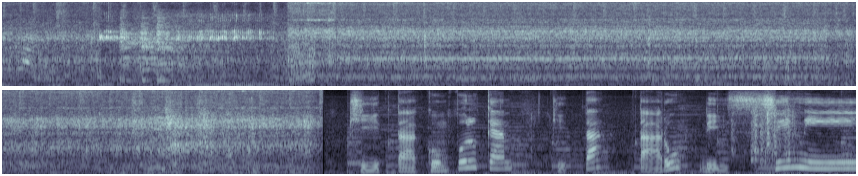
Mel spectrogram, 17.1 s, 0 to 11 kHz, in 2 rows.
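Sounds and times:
heavy truck engine idling: 0.0s - 11.8s.

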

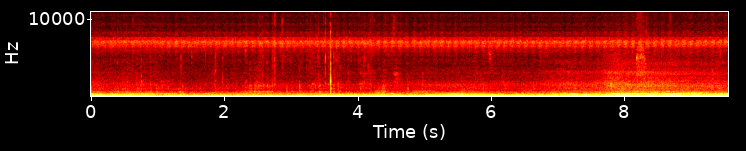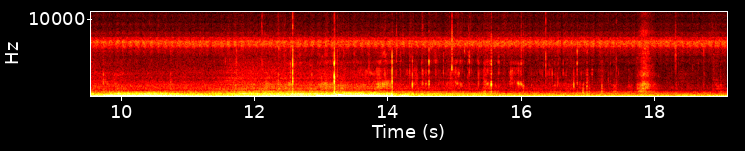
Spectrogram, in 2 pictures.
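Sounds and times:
cats chewing fish: 0.0s - 5.4s, 9.6s - 19.0s
cat low rumbling vocalisation: 7.9s - 17.6s.

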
